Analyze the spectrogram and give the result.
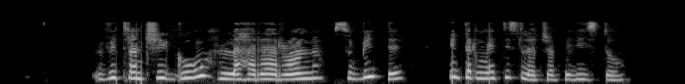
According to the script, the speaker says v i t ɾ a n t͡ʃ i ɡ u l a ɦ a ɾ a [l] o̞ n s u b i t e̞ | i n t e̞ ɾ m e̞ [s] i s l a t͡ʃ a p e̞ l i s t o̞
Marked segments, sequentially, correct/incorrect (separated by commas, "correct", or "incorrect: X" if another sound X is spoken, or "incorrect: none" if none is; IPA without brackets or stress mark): incorrect: ɾ, incorrect: t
